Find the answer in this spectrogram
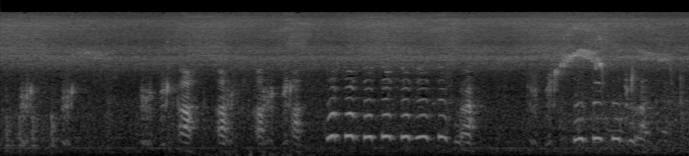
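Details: Kalij pheasant in Dang, Nepal: a quick run of about eight short, even, mid-pitched notes with harmonics over roughly a second and a half, set against constant high insect hiss and scattered faint chirps.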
